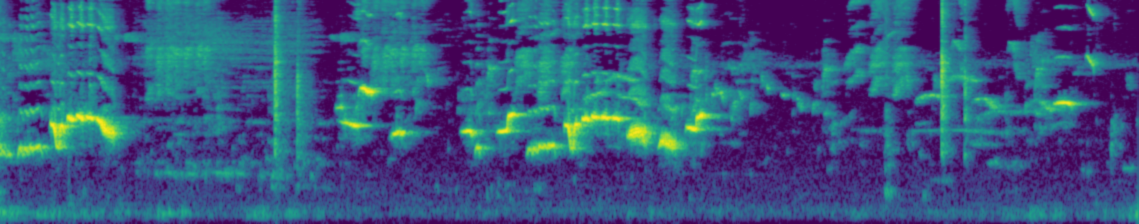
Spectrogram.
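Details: White-rumped shama giving rich whistled phrases, each a quick cluster of looping, rising and falling notes, separated by short pauses and interspersed with softer high twitters.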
